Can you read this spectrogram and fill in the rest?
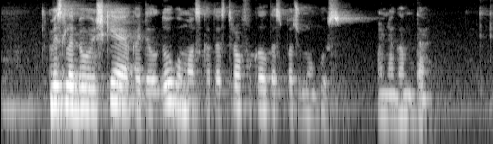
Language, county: Lithuanian, Klaipėda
